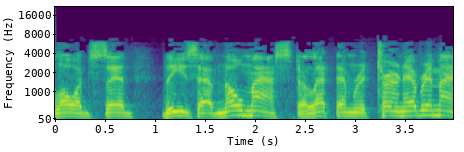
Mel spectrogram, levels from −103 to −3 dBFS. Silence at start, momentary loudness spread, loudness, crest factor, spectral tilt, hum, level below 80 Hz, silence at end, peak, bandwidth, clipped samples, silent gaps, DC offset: 0 s; 3 LU; -15 LUFS; 12 dB; -5.5 dB/octave; none; -58 dBFS; 0 s; -2 dBFS; 6.4 kHz; under 0.1%; none; under 0.1%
